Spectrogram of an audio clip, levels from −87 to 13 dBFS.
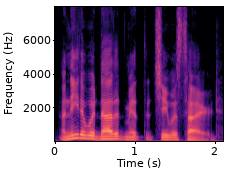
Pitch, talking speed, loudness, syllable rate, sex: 140 Hz, 225 wpm, -16 LUFS, 6.1 syllables/s, male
